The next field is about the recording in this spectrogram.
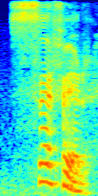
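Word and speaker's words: סֵפֶר: Again, because of the rule, we're going to accent the syllable before the last syllable. Sefer. There you go.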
